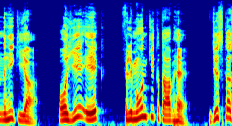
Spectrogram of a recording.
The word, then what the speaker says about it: فلیمون: نہیں کر پاتا ہوں۔ پس کسی نے پیچھے کہا تھا فلیمون، جو کہ میرے خیال میں اس کا درست تلفظ ہے۔ اب پہلی آیت، میں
